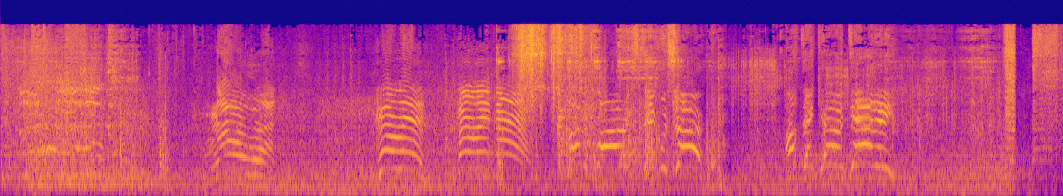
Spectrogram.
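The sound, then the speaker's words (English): A loud explosion in the waist of a plane while a gunner shoots rips through constant roaring engine noise, followed by crackling bursts and rising, falling whistling tones, with muffled voices underneath. “As he bends to pick it up, an explosion.”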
